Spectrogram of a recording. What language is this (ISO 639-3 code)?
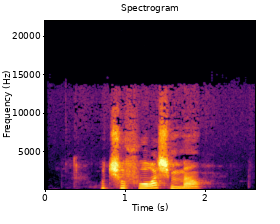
kab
